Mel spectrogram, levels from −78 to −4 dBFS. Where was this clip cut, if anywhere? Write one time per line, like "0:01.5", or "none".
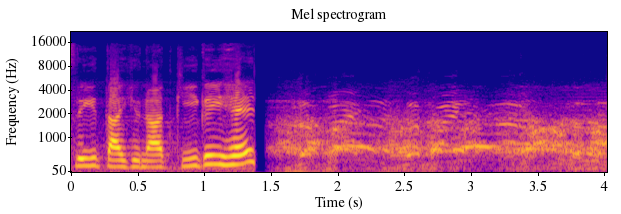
0:01.6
